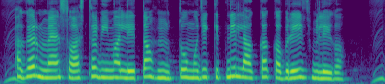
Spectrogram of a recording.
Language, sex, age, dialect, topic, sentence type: Hindi, female, 18-24, Marwari Dhudhari, banking, question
